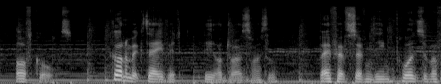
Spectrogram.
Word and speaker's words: Draisaitl: and I suddenly realised that Draisaitl rhymes with bicycle, and therefore I could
